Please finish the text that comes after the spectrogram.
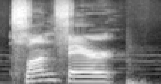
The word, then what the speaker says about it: Llanfair: The L's are like in your cheeks. Flan. So like flan fair, puff, pulse.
